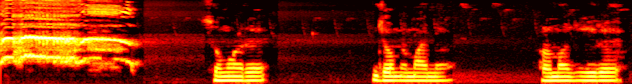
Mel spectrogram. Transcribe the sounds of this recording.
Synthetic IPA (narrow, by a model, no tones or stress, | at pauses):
sɔmɔjɾɛ | d͡ʒɔmɛmajmɛ | ɔɾmad͡ʒiɾɛ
